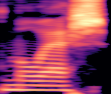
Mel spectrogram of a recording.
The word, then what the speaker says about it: Moët: It's pronounced Moët, by the way. That's the night I learned how to pronounce Moët. To be fair, it did teach me that life lesson.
